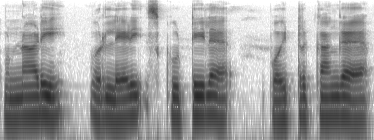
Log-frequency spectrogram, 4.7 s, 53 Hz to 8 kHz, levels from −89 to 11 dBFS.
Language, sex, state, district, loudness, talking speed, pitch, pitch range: Tamil, male, Tamil Nadu, Namakkal, -15 LUFS, 65 wpm, 125 Hz, 115-130 Hz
